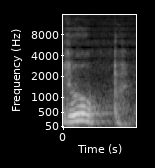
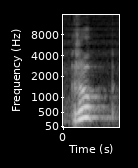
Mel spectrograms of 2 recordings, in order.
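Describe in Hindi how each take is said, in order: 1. 'u' स्वर दीर्घ है। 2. 'u' स्वर ह्रस्व है। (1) "हम बोलते हैं रूप" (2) "हम रूप ऐसे नहीं बोलते हैं"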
